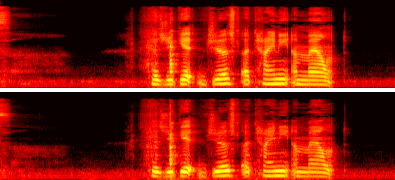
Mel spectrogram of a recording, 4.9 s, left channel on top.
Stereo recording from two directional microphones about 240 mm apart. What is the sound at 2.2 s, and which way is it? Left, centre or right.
Speech, left.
